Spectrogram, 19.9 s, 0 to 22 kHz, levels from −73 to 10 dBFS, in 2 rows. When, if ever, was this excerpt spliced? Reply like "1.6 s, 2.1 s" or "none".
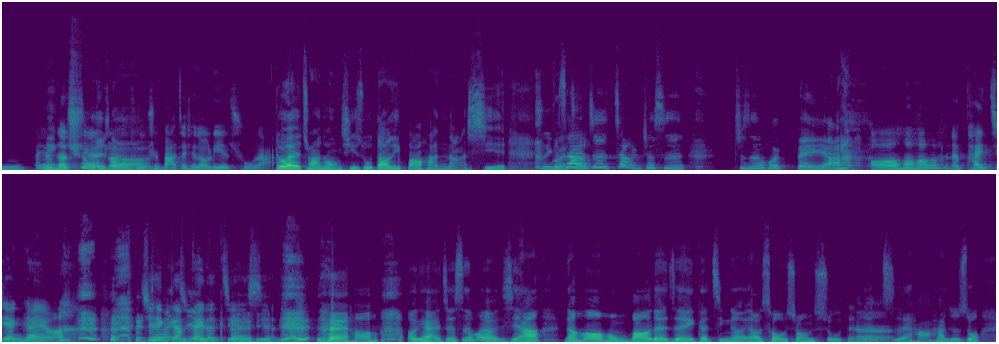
5.3 s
